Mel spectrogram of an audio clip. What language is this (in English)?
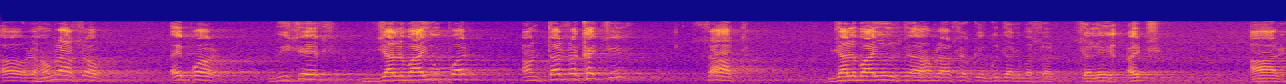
Maithili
